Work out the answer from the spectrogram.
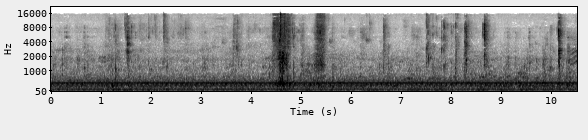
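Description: Close-miked wet chewing and lip-smacking from a person eating curry and rice by hand, with scattered small smacks and one louder wet smack about four and a half seconds in, over a steady low hum.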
